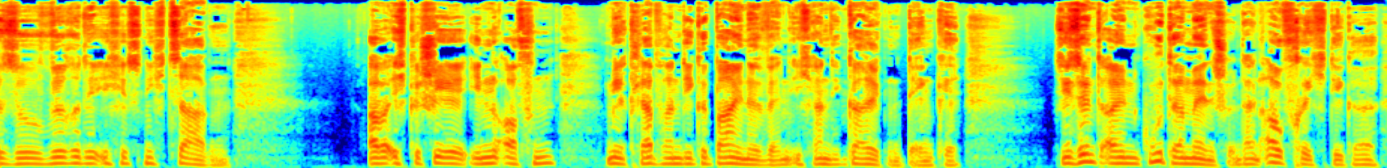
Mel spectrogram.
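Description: A man's voice: mid-range voice, dry recording, studio quality, lightly acted. A man reading the part of a scheming male sea cook in an audiobook, with a wheedling, self-justifying manner.

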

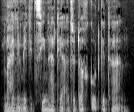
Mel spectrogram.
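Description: A man voicing a patient, motherly fairy woman in a storybook reading, gentle and coaxing, sometimes admonishing. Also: low-pitched, lively intonation, moderate pace, creaky, slightly rough, no room sound, clean studio sound, full character voice.

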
